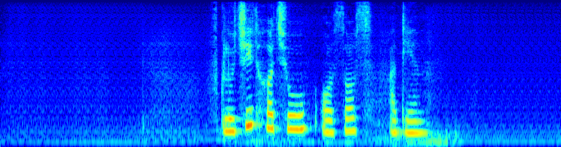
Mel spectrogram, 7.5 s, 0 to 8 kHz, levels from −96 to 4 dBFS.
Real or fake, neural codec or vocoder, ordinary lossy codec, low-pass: fake; codec, 16 kHz, 0.4 kbps, LongCat-Audio-Codec; none; none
